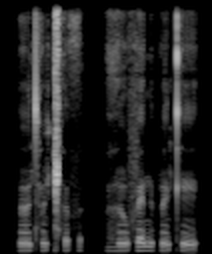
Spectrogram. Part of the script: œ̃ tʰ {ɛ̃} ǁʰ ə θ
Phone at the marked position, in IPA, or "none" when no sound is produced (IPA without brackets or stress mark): œ̃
